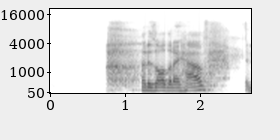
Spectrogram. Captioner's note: sighs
